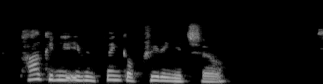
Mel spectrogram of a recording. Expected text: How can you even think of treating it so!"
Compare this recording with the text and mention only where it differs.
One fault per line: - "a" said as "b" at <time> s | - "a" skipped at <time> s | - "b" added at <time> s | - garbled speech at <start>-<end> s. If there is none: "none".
none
